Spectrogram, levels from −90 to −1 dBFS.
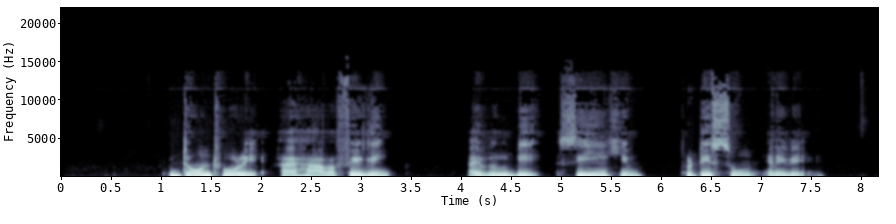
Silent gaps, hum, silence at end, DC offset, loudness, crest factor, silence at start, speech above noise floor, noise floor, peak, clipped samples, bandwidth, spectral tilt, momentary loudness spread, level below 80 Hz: none; none; 0.55 s; under 0.1%; -17 LUFS; 16 dB; 1.1 s; 64 dB; -80 dBFS; -2 dBFS; under 0.1%; 13.5 kHz; -7.5 dB/octave; 10 LU; -46 dBFS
